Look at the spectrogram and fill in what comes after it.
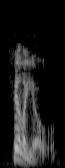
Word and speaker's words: phileo: And it's also spelled and pronounced agapo, A-G-A-P-E or A-G-A-P-A-O, agape or agapo. The next one is filio, P-H-I-L-E-O, filio.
